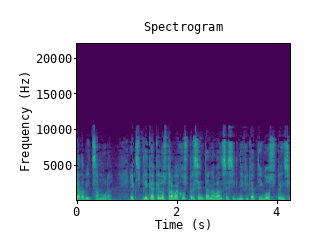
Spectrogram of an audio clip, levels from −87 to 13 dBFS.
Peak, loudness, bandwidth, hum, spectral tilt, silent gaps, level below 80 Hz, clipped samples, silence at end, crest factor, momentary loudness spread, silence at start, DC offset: 0 dBFS; -18 LUFS; 11 kHz; none; -4.5 dB/octave; none; -52 dBFS; under 0.1%; 0 s; 18 dB; 9 LU; 0 s; under 0.1%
